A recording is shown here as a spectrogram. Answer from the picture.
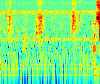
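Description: Crickets chirping: a steady high-pitched trill with a few faint chirps about every three quarters of a second, before a man starts speaking near the end.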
